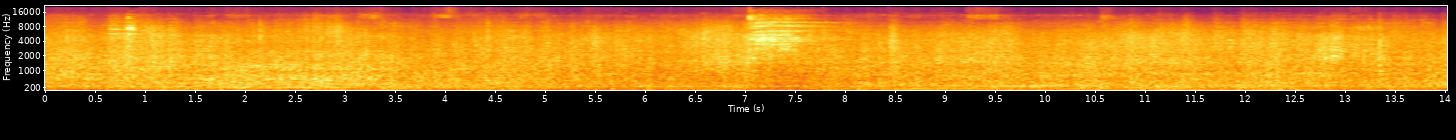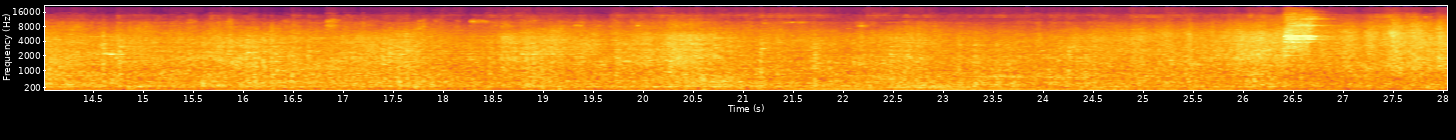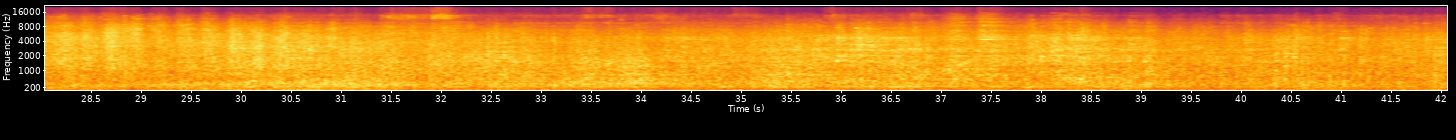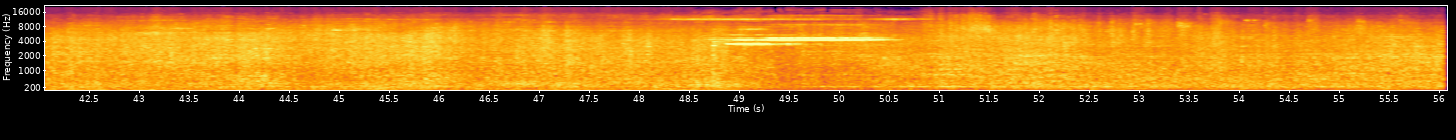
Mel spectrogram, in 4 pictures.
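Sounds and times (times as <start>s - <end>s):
railway cars rumbling past: 0.0s - 56.0s
high-pitched wheel squeal: 26.4s - 27.0s, 48.4s - 50.9s.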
